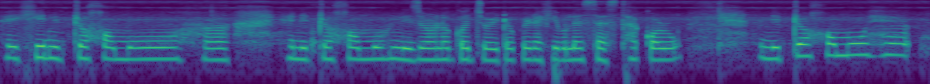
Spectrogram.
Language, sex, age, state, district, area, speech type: Assamese, female, 18-30, Assam, Lakhimpur, rural, spontaneous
